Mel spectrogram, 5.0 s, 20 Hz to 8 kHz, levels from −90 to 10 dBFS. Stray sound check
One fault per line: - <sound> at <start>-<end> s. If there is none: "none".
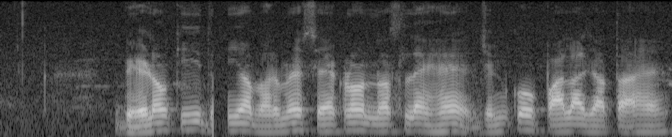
- dropout at 1.6-1.7 s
